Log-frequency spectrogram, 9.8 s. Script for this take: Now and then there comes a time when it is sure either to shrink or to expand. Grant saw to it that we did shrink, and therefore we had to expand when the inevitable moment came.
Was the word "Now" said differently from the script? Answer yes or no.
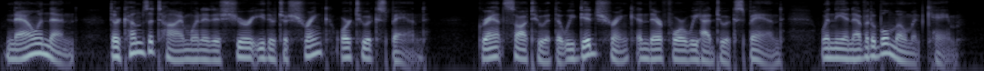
no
